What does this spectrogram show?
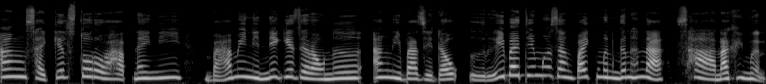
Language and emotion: Bodo, surprised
